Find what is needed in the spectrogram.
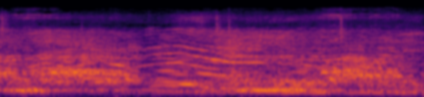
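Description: A group of children and women loudly singing and shouting an action song together, many voices at once.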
